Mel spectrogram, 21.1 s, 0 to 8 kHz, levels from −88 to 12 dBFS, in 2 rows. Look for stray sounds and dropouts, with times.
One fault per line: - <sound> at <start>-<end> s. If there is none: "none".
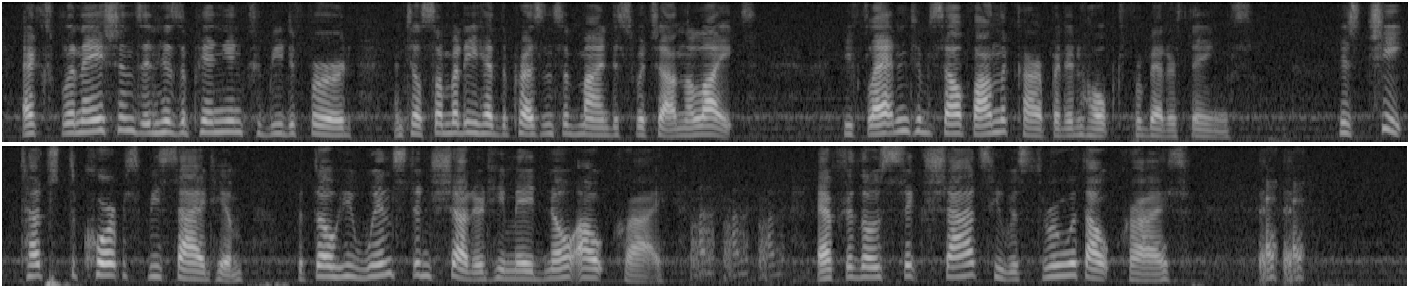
- laugh at 15.7-16.4 s
- laugh at 20.0-20.3 s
